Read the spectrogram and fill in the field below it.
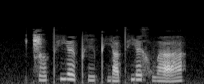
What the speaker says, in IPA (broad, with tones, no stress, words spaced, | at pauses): ʈ͡ʂɤ˧˥t̪ʰjɛ˥˩ pʰi˧˥pʰjä̰˨˩t̪ʰjɛ˥ xwä̰˨˩˦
